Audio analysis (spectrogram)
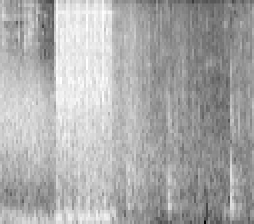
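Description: CS:GO gunfire during a match, a quick burst of several rifle shots followed by a few sharp isolated pops, close and fairly loud against quiet game ambience.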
